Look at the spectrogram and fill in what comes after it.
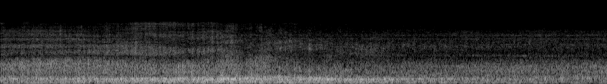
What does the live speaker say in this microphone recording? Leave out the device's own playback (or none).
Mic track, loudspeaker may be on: none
